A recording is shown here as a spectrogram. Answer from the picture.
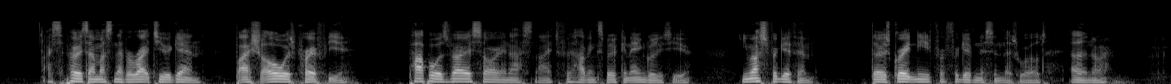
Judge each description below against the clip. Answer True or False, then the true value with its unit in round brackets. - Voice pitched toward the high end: False (110 Hz)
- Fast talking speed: True (215 wpm)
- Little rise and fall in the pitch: False (3.3 semitones)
